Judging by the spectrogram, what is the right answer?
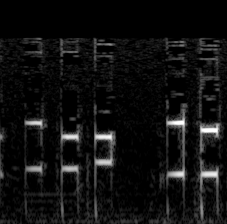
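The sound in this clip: Touch-tone keypad beeps sound as a number is dialed to reach a voicemail service. Several faint, short tones come in an uneven rhythm with brief gaps, one of them longer, and no voices are heard.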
